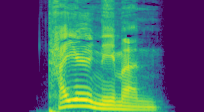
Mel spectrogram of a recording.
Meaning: dative plural of Teilnehmer
- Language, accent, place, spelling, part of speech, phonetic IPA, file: German, Germany, Berlin, Teilnehmern, noun, [ˈtaɪ̯lneːmɐn], De-Teilnehmern.ogg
